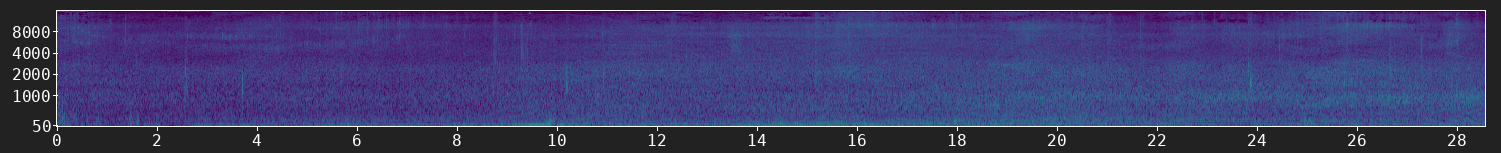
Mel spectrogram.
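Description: Steady road traffic on a busy multi-lane city street: cars and buses passing as a continuous rumble. It swells louder about a third of the way in and again around the middle.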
